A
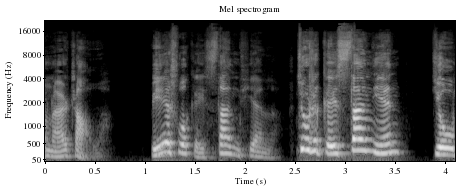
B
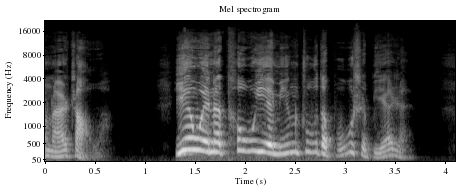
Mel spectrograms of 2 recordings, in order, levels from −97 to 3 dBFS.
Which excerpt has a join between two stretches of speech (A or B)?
A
